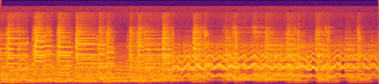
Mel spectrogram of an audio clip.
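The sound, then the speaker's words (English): A theremin played by Paul Giamatti sounds continuously, its wavering, swooping pitch sliding up and down with heavy vibrato, fairly loud, with an echoey, effects-laden texture and no talking. “Every theremin player in the world is so insulted by what I do.”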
